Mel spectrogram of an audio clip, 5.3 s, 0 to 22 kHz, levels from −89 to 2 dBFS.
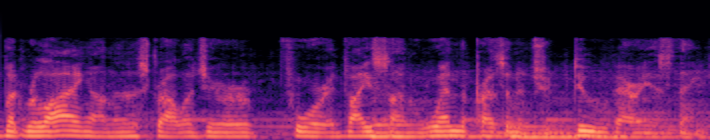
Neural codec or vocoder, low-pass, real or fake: codec, 16 kHz, 8 kbps, FreqCodec, smaller model; 7.2 kHz; fake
